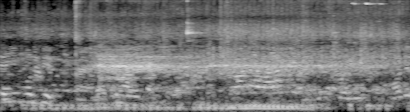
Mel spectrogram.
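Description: Several people's voices talking outdoors, with a louder steady hiss and hum mixed in from about one to three seconds in.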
